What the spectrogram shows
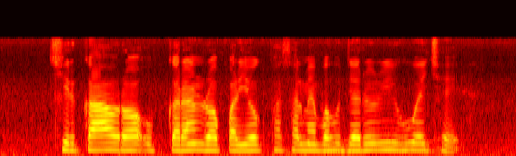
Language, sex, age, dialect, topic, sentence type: Maithili, male, 18-24, Angika, agriculture, statement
